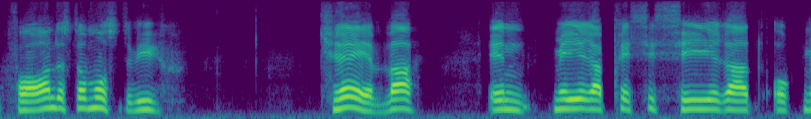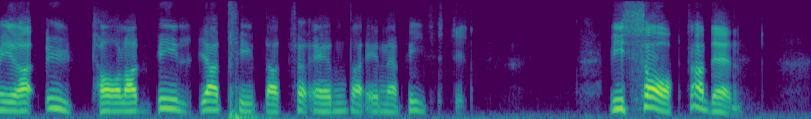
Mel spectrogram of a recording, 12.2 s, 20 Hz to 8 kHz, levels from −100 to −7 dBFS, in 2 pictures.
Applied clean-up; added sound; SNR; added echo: neural diffusion model UNIVERSE++.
